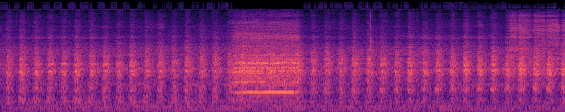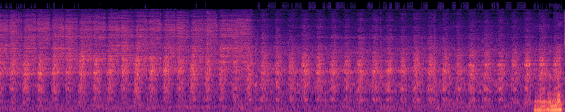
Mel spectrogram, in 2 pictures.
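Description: Steam locomotive hiss on a model railway layout during an operating session, with a steady rhythmic chuffing hiss throughout and a brief louder whistle-like burst near five seconds, moderately close and without talk.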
